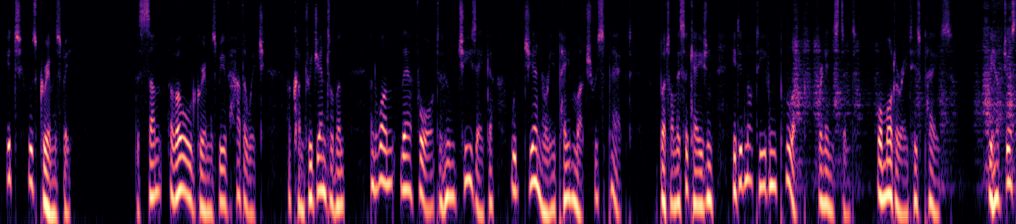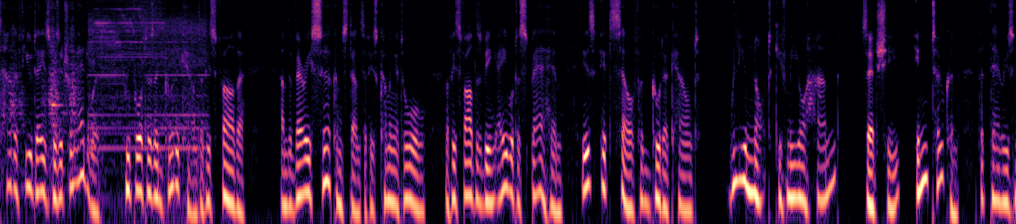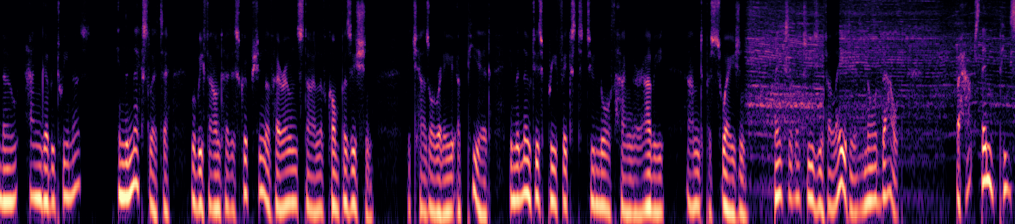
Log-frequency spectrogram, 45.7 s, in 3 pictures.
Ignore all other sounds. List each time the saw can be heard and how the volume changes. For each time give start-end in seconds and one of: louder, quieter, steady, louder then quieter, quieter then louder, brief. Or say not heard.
11.8-18.4 quieter then louder
41.6-45.6 quieter.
